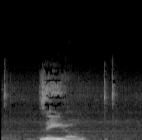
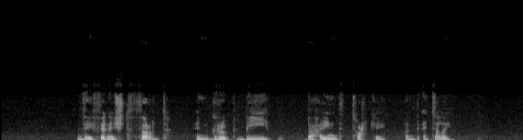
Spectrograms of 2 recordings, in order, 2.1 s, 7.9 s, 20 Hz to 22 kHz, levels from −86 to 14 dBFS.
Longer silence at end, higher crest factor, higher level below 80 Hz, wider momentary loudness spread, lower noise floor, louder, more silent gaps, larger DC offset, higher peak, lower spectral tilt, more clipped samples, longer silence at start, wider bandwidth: second, 0.4 s vs 1.05 s; about the same, 18 dB vs 20 dB; about the same, -68 dBFS vs -66 dBFS; first, 22 LU vs 12 LU; second, -48 dBFS vs -62 dBFS; first, -19 LUFS vs -23 LUFS; neither; neither; about the same, -6 dBFS vs -4 dBFS; second, -4.5 dB/octave vs -7.5 dB/octave; neither; second, 0.05 s vs 1.15 s; first, 11.5 kHz vs 7.6 kHz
